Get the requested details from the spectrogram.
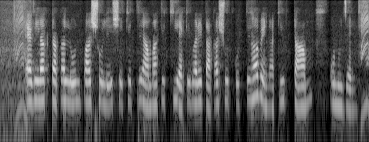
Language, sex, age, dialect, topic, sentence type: Bengali, female, 25-30, Northern/Varendri, banking, question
